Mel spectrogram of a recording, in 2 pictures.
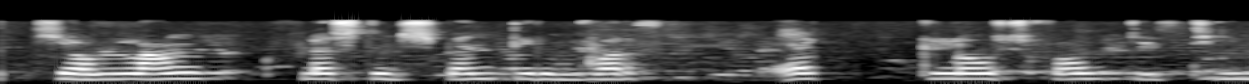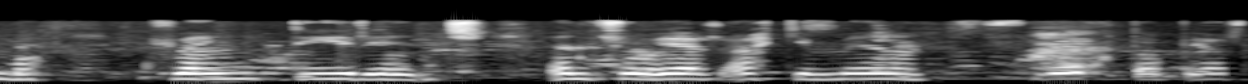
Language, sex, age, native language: Icelandic, female, 18-19, Icelandic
